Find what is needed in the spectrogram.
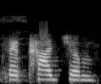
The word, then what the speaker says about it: Padgham: It's Padgham.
